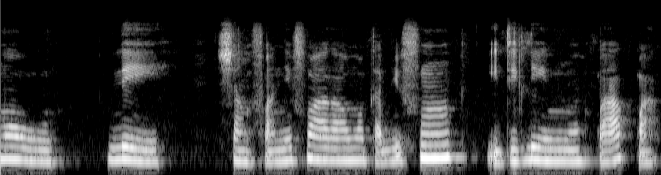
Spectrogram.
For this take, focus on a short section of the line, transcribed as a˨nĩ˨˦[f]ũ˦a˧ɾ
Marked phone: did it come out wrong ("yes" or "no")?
no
